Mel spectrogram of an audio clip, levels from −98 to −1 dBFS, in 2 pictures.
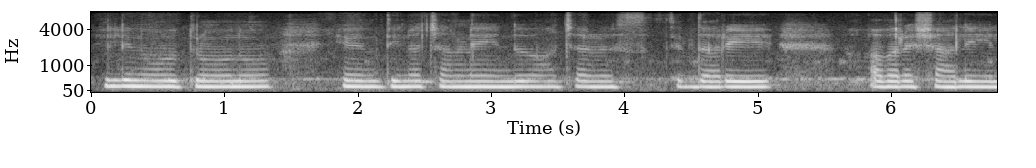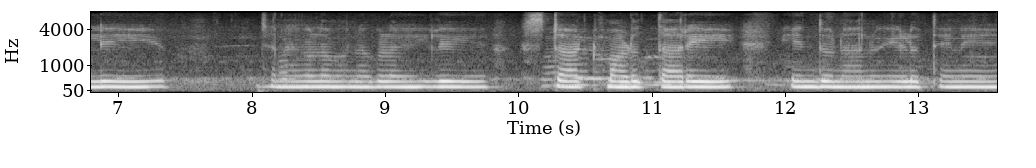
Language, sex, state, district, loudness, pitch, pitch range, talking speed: Kannada, female, Karnataka, Dharwad, -14 LUFS, 210 Hz, 205-215 Hz, 65 wpm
